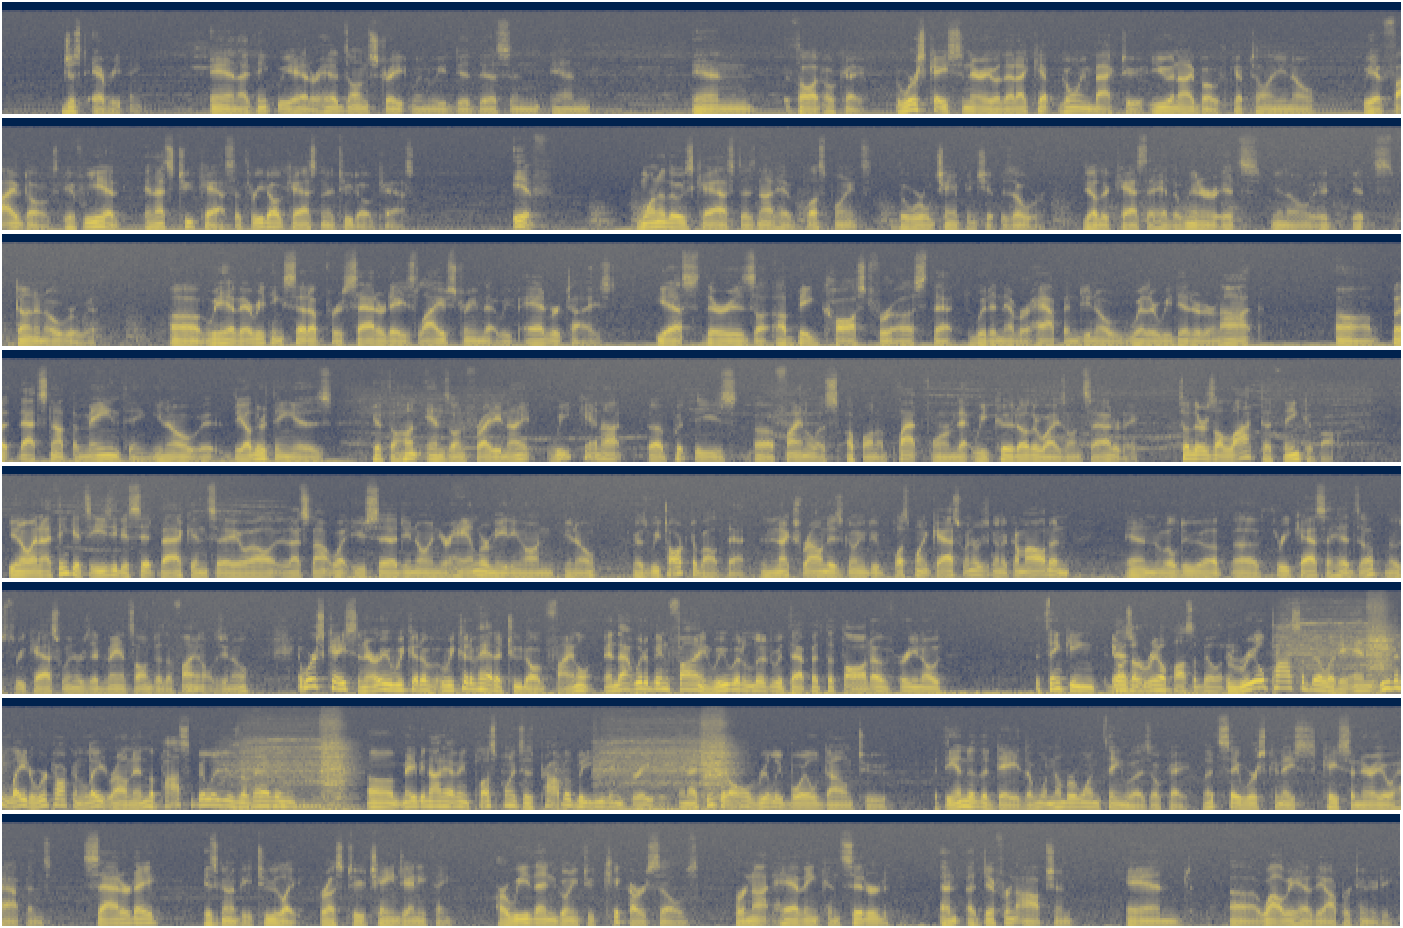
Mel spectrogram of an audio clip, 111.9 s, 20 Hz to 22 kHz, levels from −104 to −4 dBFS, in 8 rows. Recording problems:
machinery noise; noticeable; throughout; 10 dB below the speech
hiss; noticeable; throughout; 20 dB below the speech

